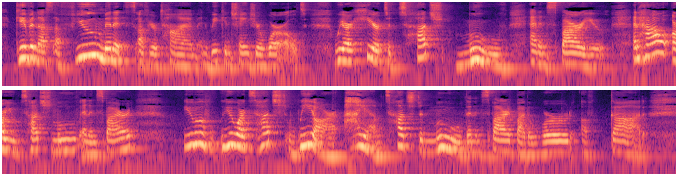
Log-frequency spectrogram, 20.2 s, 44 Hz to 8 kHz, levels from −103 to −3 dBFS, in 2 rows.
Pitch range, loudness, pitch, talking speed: 160-240 Hz, -18 LUFS, 180 Hz, 145 wpm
